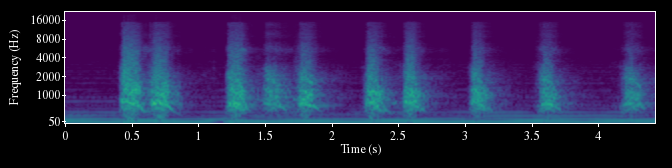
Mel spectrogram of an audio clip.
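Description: Two dogs guarding a narrow path beside a pier bark loudly and repeatedly, sharp irregular barks in quick bursts, close and agitated, with no talking.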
